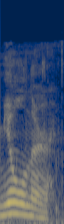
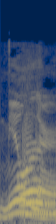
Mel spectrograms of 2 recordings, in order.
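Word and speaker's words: Mjölnir: How do you pronounce his hammer again? Mjolnir. The Mjolnir.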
